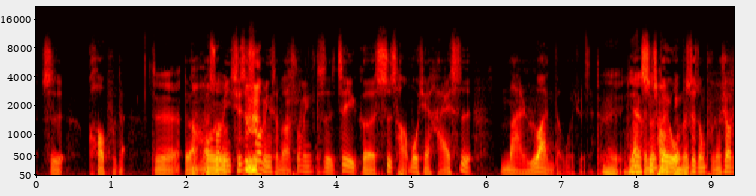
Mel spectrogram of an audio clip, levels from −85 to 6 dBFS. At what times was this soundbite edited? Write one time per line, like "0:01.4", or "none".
none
